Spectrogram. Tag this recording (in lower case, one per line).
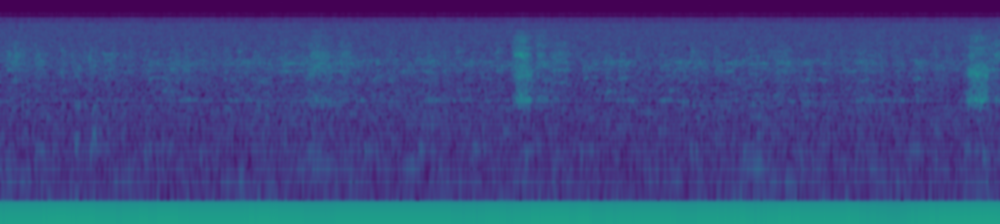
music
